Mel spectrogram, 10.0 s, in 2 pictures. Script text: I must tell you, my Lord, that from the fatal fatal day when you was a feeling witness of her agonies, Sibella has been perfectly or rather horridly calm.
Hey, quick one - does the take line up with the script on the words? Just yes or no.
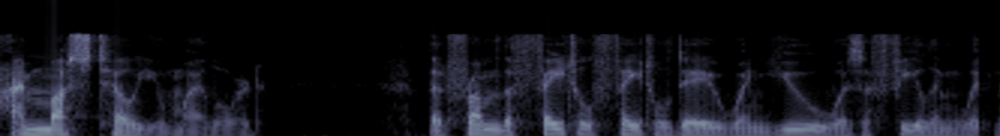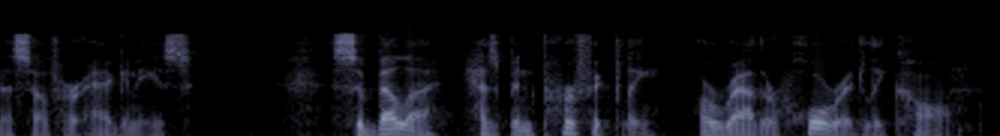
yes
